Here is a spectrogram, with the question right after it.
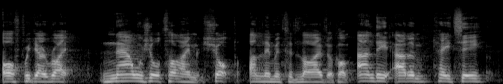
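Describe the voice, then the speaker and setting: In a British accent, a man speaks at a fairly high pitch with monotone, flat intonation and very even loudness. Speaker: live shopping presenter. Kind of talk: live sales show. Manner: fast.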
